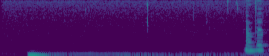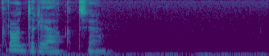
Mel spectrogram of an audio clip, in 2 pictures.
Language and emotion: Russian, sad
